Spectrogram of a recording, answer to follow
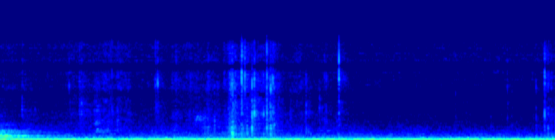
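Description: Clear plastic C-arm bonnet crinkling softly as it is handled, with a few faint clicks about halfway through, over a steady low hum.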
